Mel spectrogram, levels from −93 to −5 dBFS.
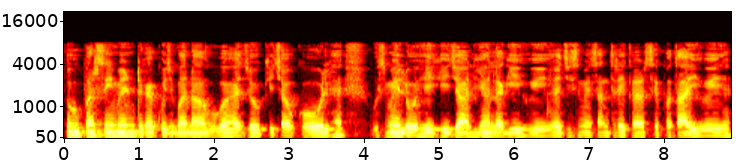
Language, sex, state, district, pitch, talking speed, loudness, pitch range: Hindi, male, Andhra Pradesh, Srikakulam, 100 Hz, 175 wpm, -17 LUFS, 95-100 Hz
